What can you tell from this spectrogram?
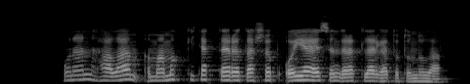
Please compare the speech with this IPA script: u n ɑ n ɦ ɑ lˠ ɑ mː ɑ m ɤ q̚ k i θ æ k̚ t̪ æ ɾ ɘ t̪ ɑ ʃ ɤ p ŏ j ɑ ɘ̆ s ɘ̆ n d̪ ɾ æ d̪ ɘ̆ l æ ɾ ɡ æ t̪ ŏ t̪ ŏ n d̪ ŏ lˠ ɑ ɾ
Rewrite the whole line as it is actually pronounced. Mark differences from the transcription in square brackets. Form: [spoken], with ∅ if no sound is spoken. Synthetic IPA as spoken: u n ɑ n ɦ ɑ lˠ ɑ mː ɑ m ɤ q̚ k i θ æ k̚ t̪ æ ɾ ɘ t̪ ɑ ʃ ɤ p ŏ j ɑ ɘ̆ s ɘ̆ n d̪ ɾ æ [t̪] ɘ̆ l æ ɾ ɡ æ t̪ ŏ t̪ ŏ n d̪ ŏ lˠ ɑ ɾ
